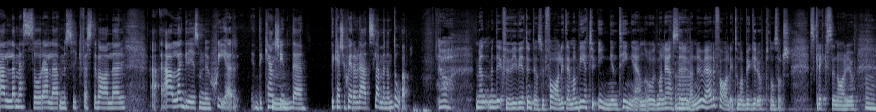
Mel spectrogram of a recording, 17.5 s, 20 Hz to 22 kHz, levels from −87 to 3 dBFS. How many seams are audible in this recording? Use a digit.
2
